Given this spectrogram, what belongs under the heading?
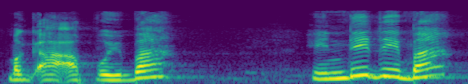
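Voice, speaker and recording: Female pastor, Filipino accent, lively sermon storytelling, high voice, acts out the voices. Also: unhurried. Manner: lively, laughs often, mixes languages, acts out the voices of the story's speakers. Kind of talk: sermon retelling a Bible story.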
